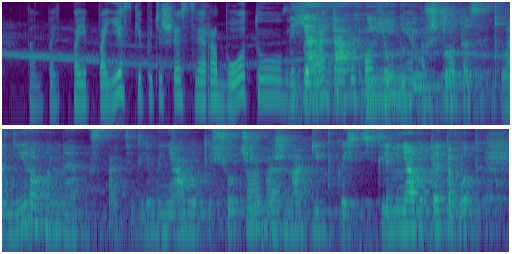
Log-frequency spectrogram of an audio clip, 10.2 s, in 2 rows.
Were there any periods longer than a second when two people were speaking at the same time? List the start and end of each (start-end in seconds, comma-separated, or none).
2.8-4.7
